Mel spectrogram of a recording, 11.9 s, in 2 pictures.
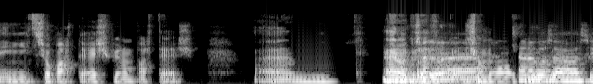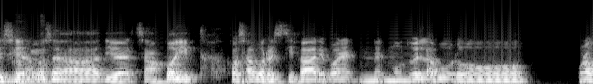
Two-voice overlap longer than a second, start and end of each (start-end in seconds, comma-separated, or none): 3.9-6.8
